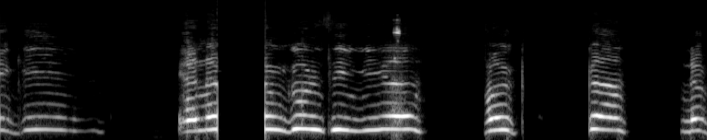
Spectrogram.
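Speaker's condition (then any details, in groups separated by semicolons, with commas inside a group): Cerebral palsy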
